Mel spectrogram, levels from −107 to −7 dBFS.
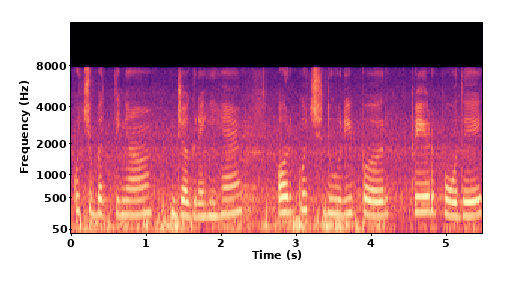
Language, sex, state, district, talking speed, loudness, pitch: Hindi, female, Punjab, Kapurthala, 120 wpm, -16 LUFS, 225 Hz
